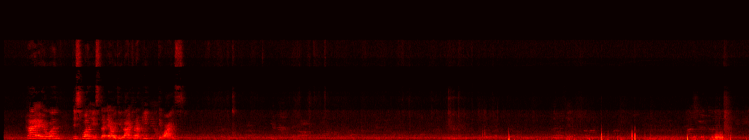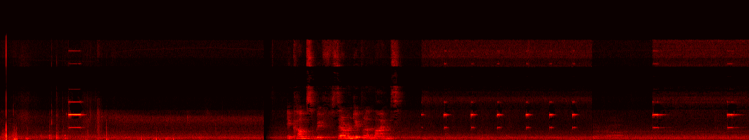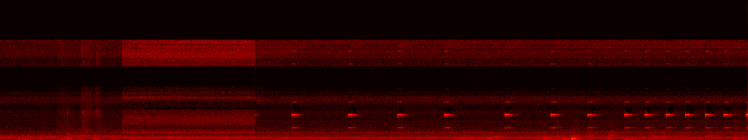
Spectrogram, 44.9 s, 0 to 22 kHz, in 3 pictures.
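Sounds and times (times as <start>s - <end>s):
steady hiss: 28.4s - 44.9s.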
